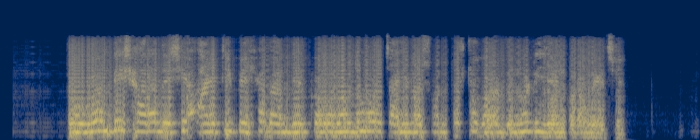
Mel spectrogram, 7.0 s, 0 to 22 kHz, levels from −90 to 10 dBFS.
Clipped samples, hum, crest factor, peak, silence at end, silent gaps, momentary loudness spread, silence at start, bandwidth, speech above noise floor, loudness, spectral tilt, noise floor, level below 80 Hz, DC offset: under 0.1%; none; 14 dB; -2 dBFS; 0.75 s; none; 7 LU; 0.7 s; 8 kHz; 55 dB; -15 LUFS; -5.5 dB/octave; -69 dBFS; -40 dBFS; under 0.1%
